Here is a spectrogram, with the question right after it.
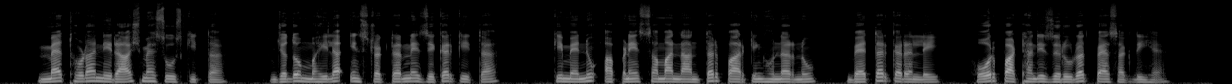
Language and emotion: Punjabi, sad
